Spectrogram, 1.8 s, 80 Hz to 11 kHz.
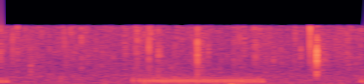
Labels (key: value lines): label: biophony, croak
recorder: SoundTrap 500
